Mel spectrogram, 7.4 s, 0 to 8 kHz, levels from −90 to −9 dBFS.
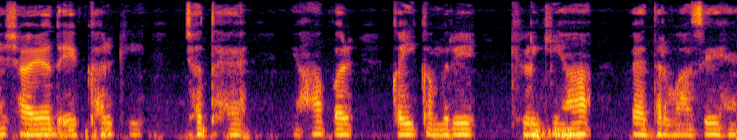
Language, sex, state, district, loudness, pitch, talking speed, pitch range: Hindi, female, Haryana, Rohtak, -20 LUFS, 120 Hz, 115 wpm, 110-120 Hz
